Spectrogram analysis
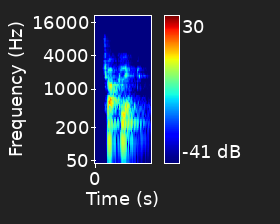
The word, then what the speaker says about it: chocolate: اب دیکھیں نا لکھا ہوا اگر بچے کو نہیں معلوم وہ تو چاکلیٹ کہے گا اس کو، whereas the correct pronunciation of the word is chocolate, chocolates, etc.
